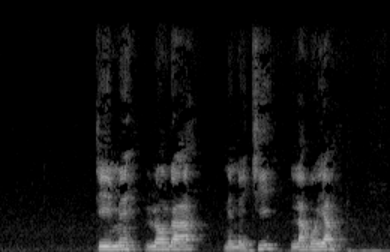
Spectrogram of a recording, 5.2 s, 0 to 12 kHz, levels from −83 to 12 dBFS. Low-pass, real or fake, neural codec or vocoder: 10.8 kHz; real; none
